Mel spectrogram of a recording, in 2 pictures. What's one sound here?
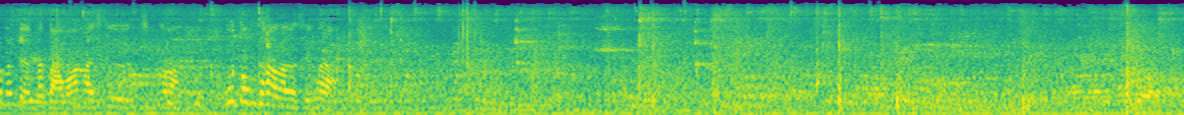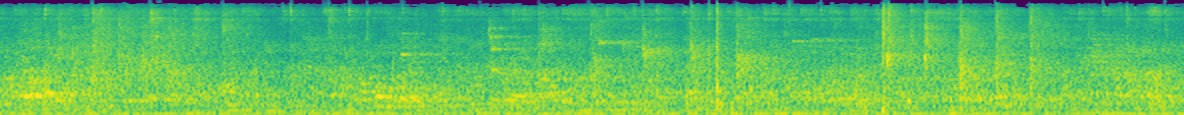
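A hum of many voices fills a large echoing hall.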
